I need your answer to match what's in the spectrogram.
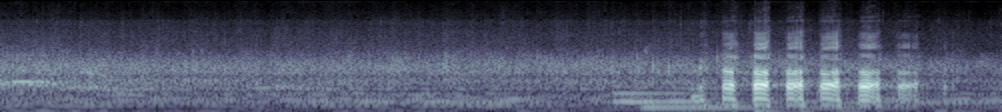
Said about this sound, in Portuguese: Antes de sentar, dá um aplauso a Jesus mais uma vez.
